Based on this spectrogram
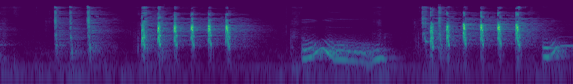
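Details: Pet yellow parrot indoors in a small room, giving bursts of quick, clicking chirps in short series, with a lower wavering vocal sound in the middle of the clip; a person speaks softly to it.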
